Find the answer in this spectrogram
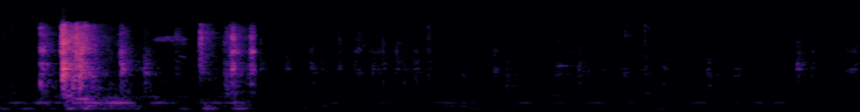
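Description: Typing on a computer keyboard: a quick run of loud keystrokes in the first second or so, then fainter, scattered key taps.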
